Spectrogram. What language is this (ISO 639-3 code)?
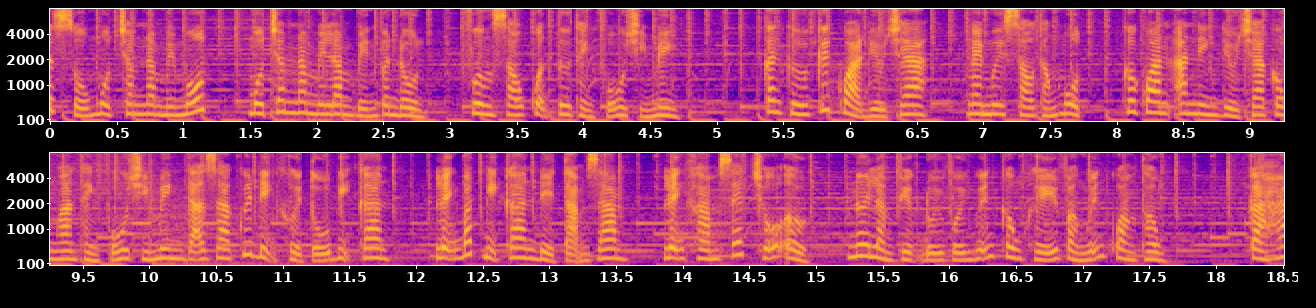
vie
